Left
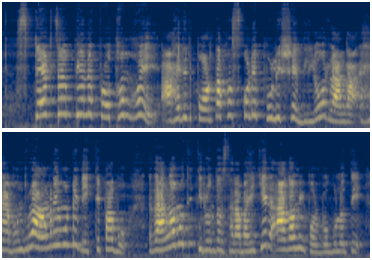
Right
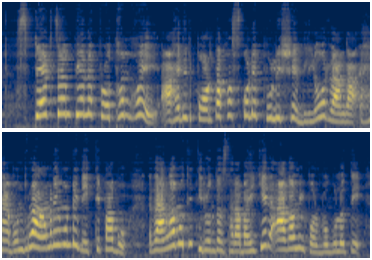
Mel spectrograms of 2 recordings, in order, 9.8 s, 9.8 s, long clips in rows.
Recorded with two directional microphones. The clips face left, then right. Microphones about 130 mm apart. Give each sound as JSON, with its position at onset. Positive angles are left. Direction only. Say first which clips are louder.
{"t": 0.4, "sound": "a woman's voice", "louder": "right 10 dB", "side_deg": -45}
